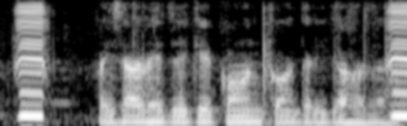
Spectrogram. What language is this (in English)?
Bhojpuri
